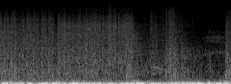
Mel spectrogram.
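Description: Rapid overlapping rifle and BAR gunfire crackles in a video game battle, a dense loud fusillade of repeated shots with no pause.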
